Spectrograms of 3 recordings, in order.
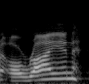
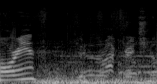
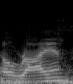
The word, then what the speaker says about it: Orion: sorry about what happened I pronounced it Oh Ryan on TV can you believe it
